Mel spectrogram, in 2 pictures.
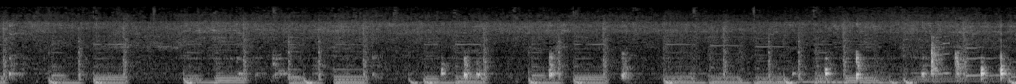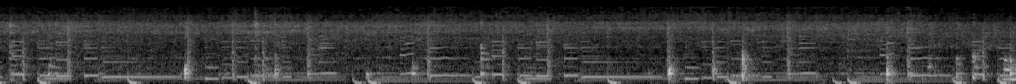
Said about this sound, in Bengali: টমেটো পেঁয়াজে ভাজা ভাজা হয়ে গেছে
